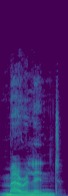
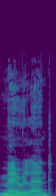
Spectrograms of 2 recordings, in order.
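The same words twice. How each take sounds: First: The last syllable is a reduced 'lind'. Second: The last syllable is a full 'land'. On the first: The speaker calls it right. "like Marilyn with a D on the end" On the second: The speaker calls it wrong. "you don't pronounce it Maryland"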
